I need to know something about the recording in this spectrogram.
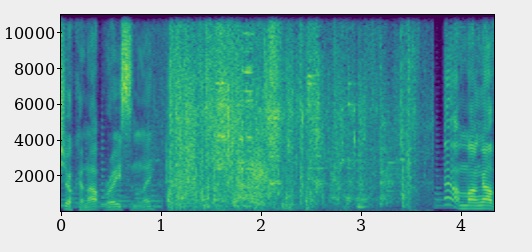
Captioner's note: loud smashing sounds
